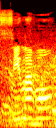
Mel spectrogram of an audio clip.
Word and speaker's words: Sea Level: The place is called Sea Level. Is this on focus? Yeah. Sea level, not syllable.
